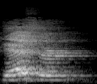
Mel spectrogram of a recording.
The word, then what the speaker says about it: desert: If we say desert and we put the stress on the first syllable, it is a noun.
